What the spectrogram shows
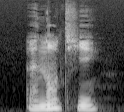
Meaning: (adjective) 1. whole 2. whole (of a number), integer 3. entire, whole 4. wholemeal (UK), wholewheat (US); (noun) integer, whole number
- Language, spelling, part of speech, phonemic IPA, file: French, entier, adjective / noun, /ɑ̃.tje/, Fr-entier.ogg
